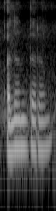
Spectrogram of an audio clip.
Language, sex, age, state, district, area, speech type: Sanskrit, female, 45-60, Maharashtra, Nagpur, urban, spontaneous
